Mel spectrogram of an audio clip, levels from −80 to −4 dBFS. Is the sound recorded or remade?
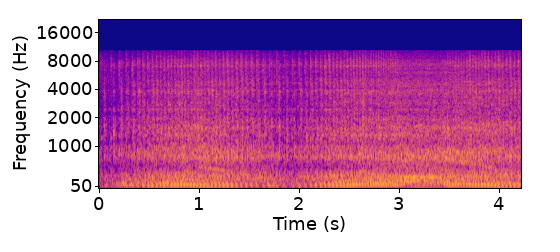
recorded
